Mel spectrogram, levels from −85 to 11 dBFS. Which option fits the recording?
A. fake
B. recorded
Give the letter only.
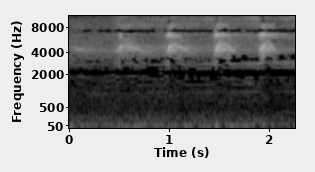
B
